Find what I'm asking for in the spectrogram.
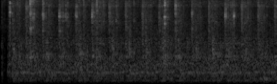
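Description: A sewing machine stitches steadily and continuously at close range, a dense mechanical whir with fine rapid clatter, starting abruptly and running alone without pause or voices for about three seconds.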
